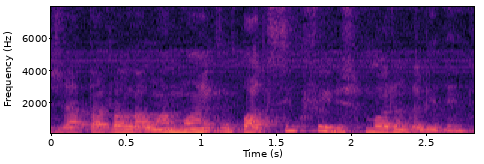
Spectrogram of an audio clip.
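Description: The speaker has a Pernambuco accent, heard with audible room echo and noticeable background noise. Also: woman. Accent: Pernambuco Brazilian Portuguese. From Brazil, Recife (Pernambuco). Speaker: seamstress. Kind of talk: interview. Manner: halting.

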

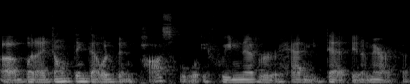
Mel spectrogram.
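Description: This man's voice has vocal fry and a medium pitch. He keeps a moderate pace and fairly even intonation. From US, Chicago. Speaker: podcaster, current affairs commentator. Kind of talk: solo podcast monologue. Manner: halting, many fillers.

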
